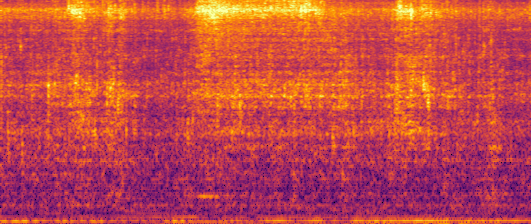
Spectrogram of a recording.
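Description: Beef mince sizzling steadily in its separated oil as it is stirred with a wooden spatula, the sign that the keema's frying (bhunai) is complete. A steady low hum runs underneath.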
